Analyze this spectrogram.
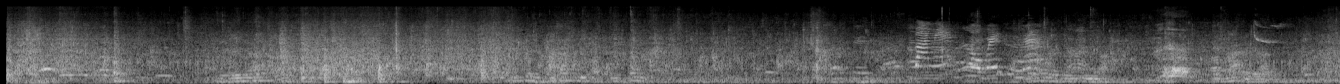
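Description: Children splash and kick in the water.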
